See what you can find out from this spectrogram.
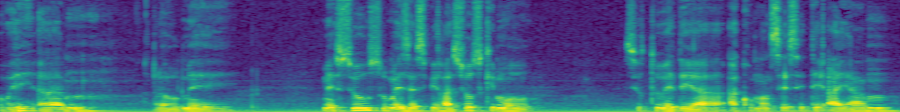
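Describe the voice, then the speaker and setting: Speaking at a very slow pace with long, frequent pauses, a man with a fairly low pitch is heard over noticeable background noise and audible room echo. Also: ordinary pitch variation. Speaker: rapper. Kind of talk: radio interview.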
